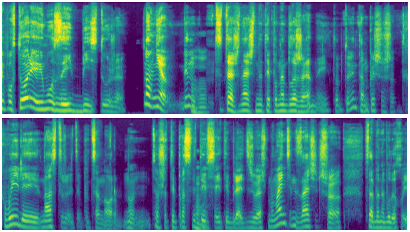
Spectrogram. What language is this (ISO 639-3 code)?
ukr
